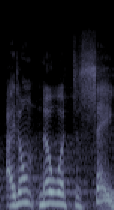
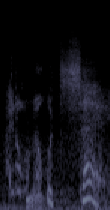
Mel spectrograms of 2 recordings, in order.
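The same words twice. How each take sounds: First: Said in the usual way. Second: Tiny high voice, nearly all breath; retold crying. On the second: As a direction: choke it out in a faint, tearful squeak. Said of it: "I started crying".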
